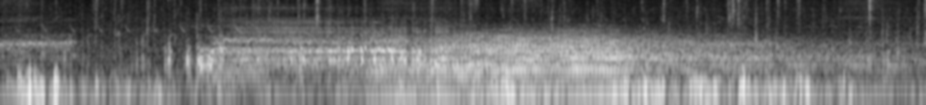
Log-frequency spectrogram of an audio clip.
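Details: Domestic rooster giving one long, harmonic crow of about three seconds that holds steady and then trails off, after a brief spoken remark, with rustling and low background noise.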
